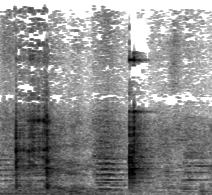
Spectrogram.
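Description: A few knocks and clinks of dishes being handled on a table, with the loudest sharp knock just over a second in.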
